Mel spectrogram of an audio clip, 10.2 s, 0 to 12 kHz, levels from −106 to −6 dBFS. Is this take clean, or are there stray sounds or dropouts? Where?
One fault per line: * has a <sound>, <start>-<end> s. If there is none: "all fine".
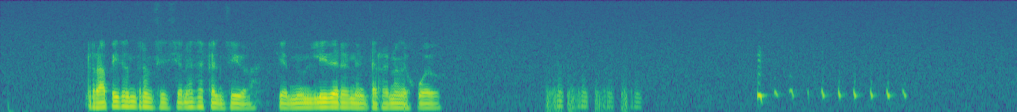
* has a laugh, 5.4-6.4 s
* has a laugh, 7.6-9.1 s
